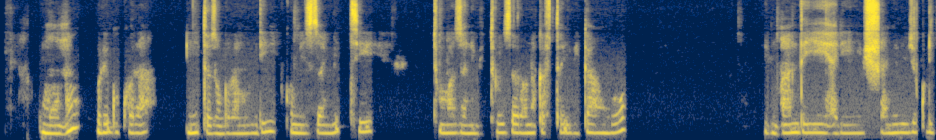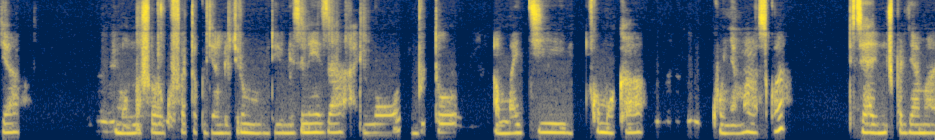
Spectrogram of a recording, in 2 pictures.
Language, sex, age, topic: Kinyarwanda, female, 18-24, health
